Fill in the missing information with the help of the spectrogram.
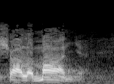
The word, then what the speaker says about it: Charlemagne: I remember when I was taking French, the way that you should correctly pronounce it is Charlemagne, like champagne. We say champagne. Champagne is the French, and Charlemagne is the correct pronunciation for Charlemagne.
